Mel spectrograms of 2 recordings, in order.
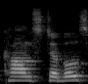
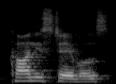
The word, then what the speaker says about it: constables: And look at this word constables. Most of us say constables. That's a wrong pronunciation. We should say constables. Cons, C-O-N-S, and then table. Look at the word table in it, T-A-B-L-E-S, tables. Constables.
